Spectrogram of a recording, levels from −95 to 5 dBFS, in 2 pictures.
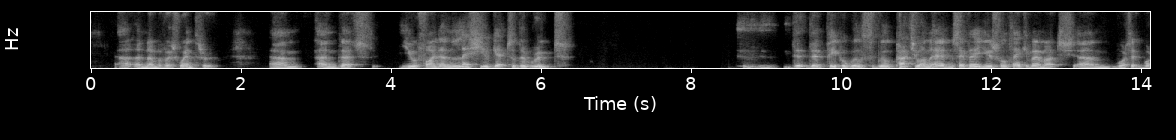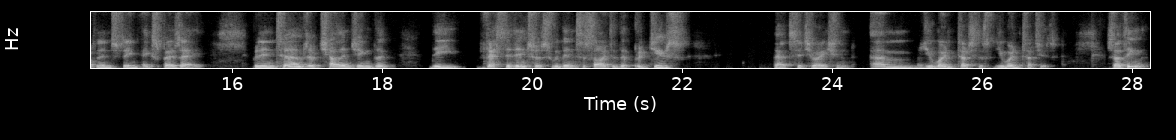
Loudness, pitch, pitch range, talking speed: -22 LUFS, 125 Hz, 120-145 Hz, 150 wpm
